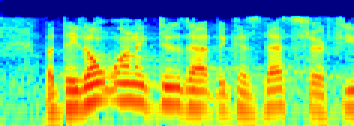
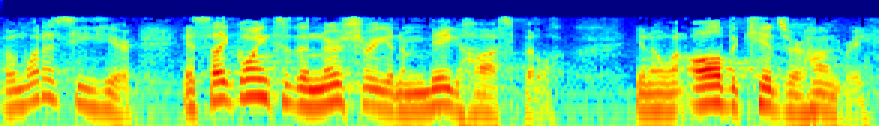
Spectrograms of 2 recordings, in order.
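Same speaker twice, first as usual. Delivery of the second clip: ordinary delivery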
